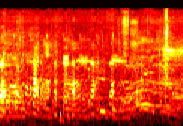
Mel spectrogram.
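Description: Several people talking at once in the background, chatter with no clear words.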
